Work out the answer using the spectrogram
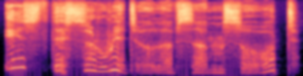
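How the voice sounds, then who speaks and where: A woman acts out an ancient female genie from a fantasy storybook, menacing and predatory. Her words come very slowly in a breathy growl that sinks toward a whisper, captured close and dry. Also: low voice, big pitch swings, no room sound, pitched below the performer's own voice, exaggerated voice. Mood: suspicious, growling. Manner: slow, drawn-out, deliberate delivery. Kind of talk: fantasy audiobook character acting.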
